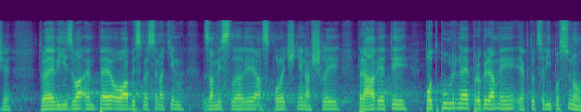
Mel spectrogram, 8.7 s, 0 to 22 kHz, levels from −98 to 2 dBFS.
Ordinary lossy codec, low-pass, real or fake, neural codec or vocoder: AAC, 64 kbps; 9.9 kHz; fake; vocoder, 22.05 kHz, 80 mel bands, Vocos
